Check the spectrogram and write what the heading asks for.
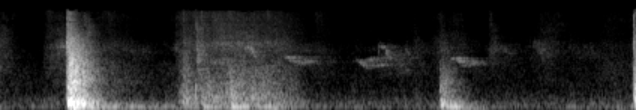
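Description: Wooden bed frame being loaded into a pickup truck bed: a loud knock about half a second in, a scraping slide, and another knock later on. Birds chirp briefly in the middle.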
